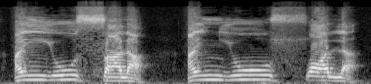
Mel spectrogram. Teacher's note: پیش ہے تو واو مدہ لمبا بھی کریں گے، ان یوصلا، صاد کی جگہ سین کی آواز نہیں نکالنی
